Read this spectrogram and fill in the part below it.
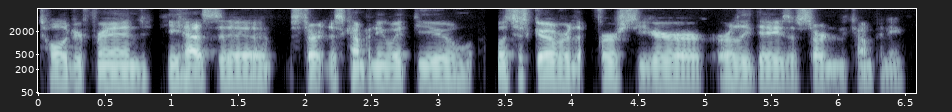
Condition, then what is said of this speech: None; typical speech.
